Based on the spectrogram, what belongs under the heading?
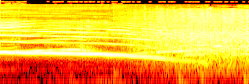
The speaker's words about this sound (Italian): Guarda, il pubblico non si ferma di applaudire. No, dai, lasciamo questa standing ovation.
